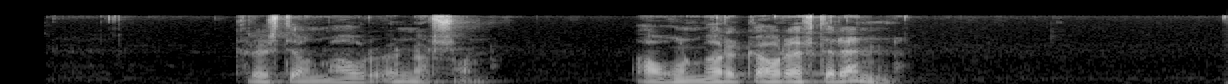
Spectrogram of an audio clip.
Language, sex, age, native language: Icelandic, male, 60-69, Icelandic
